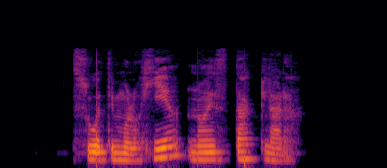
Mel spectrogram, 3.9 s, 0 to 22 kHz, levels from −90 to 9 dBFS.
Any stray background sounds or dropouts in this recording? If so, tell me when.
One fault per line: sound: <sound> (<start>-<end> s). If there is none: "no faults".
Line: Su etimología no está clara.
no faults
